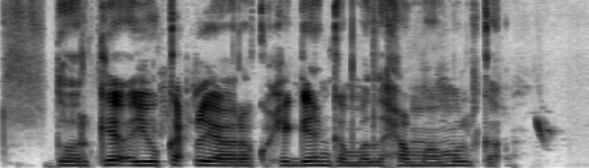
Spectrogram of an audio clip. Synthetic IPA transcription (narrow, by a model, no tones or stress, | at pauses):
d̪ɔːrkʰɛɐjuːkʰɐʕɪjaːɾɐkʰʊħɪɣɛːŋkʰɐmɐðɑħɐmaːmʊlkʰɐ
